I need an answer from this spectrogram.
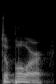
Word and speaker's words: DeBoer: Is it DeBoer? That is how you pronounce his last name? Correct? DeBoer, yeah. Okay, DeBoer, because nobody wants the job after the guy.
